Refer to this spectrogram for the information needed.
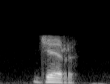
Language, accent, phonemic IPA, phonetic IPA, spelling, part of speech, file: Armenian, Eastern Armenian, /d͡ʒer/, [d͡ʒer], ջեռ, adjective, Hy-ջեռ.ogg
- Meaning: 1. warm 2. bright, shining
